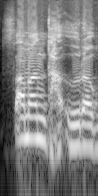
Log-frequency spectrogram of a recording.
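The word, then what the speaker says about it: Samandağ: 실루기아가 한군인데 어 근데 이게 사만다흐라고 이제 사만다으라고 읽는 이제 터키어로 그렇게 읽어야 되는데 어 이게 사만다흐가 현재 그곳의 이름입니다.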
